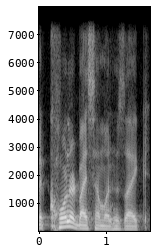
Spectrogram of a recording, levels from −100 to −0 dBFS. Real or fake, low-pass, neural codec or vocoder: fake; 7.2 kHz; codec, 16 kHz, 2 kbps, FunCodec, trained on Chinese and English, 25 frames a second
